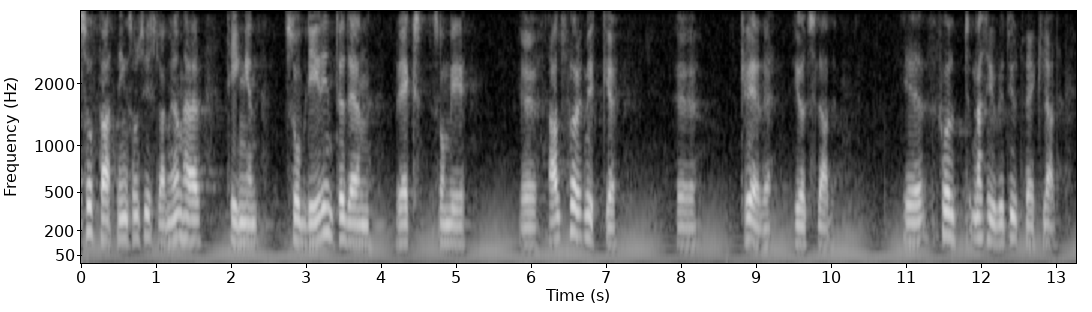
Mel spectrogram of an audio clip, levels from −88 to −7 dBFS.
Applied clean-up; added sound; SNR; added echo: none; none; none; none.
